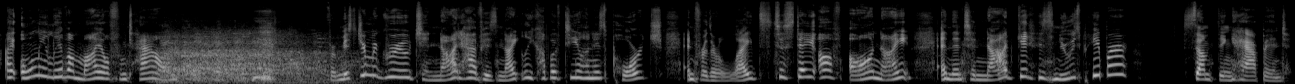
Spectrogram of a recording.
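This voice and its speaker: A woman's voice: high voice, animated, moderate pace, a bit bright, no room sound, studio quality, full character voice. A woman voicing an earnest, insistent country boy in a 1950s radio-style drama. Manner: insistent, secretive.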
